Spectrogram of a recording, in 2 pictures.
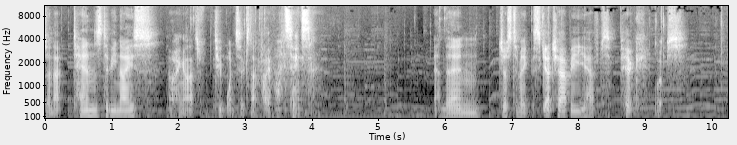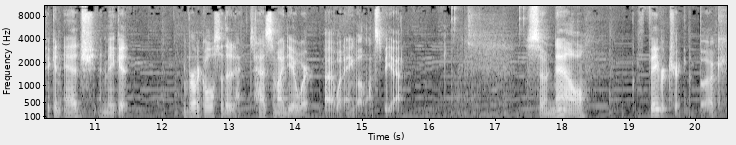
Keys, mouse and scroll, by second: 2.2 click, 5.9 alt+click, 7.5 alt+h, 9.2 ctrl+z, 10.1 alt+v, 16.3 click, 17.3 click.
